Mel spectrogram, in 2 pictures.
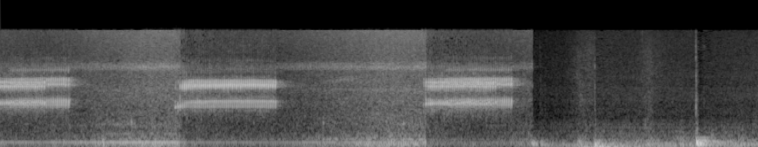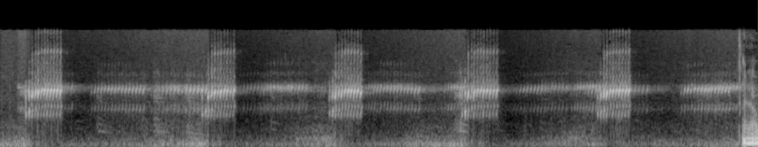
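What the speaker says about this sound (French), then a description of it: "voilà ce que nous autres nous appelons des chants différents chez les grenouilles" Two kinds of small frogs call in turn: first long, buzzy, drawn-out trills, then a run of short, sharp chirping pulses repeated at a quick, even pace, loud and close.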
